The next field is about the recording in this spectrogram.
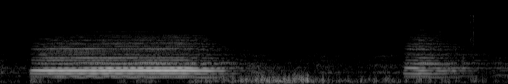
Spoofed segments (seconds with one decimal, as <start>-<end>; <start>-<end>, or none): none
